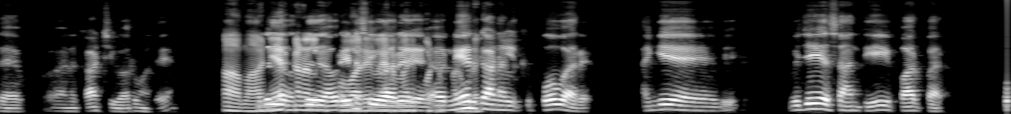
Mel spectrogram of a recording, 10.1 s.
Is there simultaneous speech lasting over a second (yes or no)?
yes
